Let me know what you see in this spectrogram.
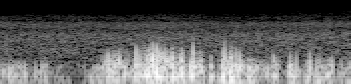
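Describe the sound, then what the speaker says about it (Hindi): Strong wind sweeps through foliage on a mountainside, rising into gusty rustling bursts that swell and fade, fairly close with no talking. "तेज हवा भाई"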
